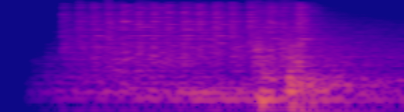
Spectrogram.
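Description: Intro sound effect: a harsh, very rapid rattling burst that starts a moment in, is loudest about one and a half seconds in, then fades out.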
